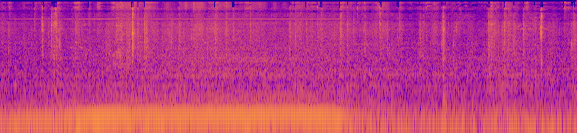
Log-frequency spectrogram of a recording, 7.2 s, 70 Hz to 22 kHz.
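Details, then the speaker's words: Toyota 100-Series Land Cruiser driving after exhaust leak repair with welding: smooth, deep, steady exhaust rumble, not too loud, no rattles or leaks, and the pipe no longer hits the chassis. "I'd say this is a job completed. No rattles. The pipe doesn't hit the chassis anywhere. It's the perfect amount of uh rumble in the car. Not too loud."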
